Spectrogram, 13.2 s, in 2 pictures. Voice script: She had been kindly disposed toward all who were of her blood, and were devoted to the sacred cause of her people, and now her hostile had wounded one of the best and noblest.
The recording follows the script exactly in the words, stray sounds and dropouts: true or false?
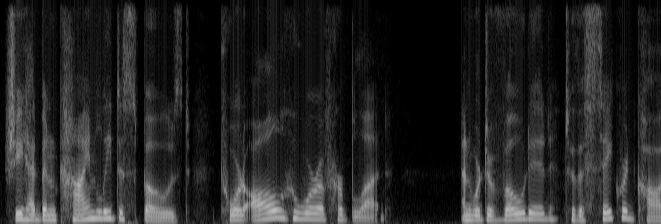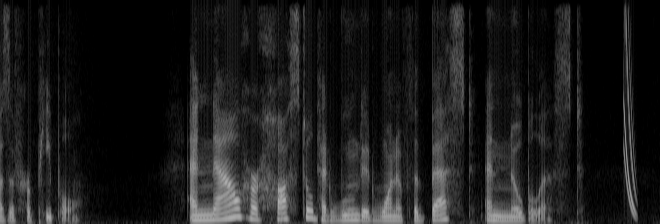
false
